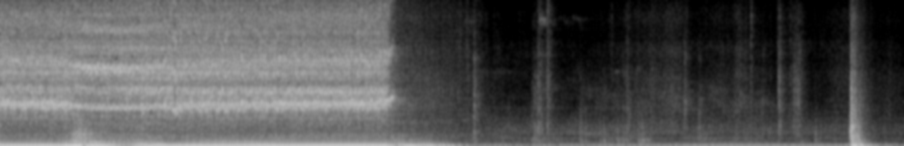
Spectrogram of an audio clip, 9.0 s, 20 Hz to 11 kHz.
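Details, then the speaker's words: Nissan 350Z just after startup: shrill piercing squeal rides over the engine for about four seconds, then fades; worn serpentine belts slipping, needing replacement. "the only thing that she needs is some belts when you start her up she sounds like an over dramatic porn star there's just all sorts of screaming squealing all sorts of I'll show you in a second"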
